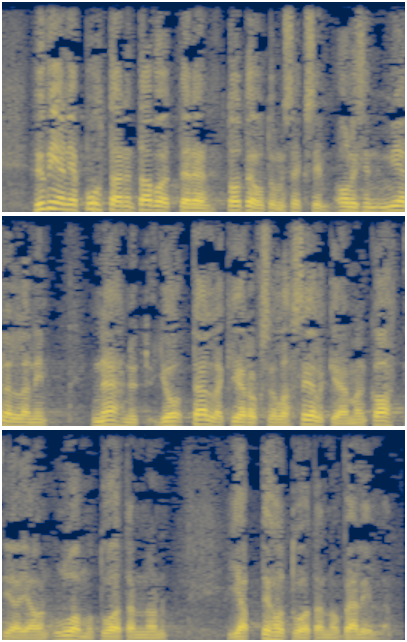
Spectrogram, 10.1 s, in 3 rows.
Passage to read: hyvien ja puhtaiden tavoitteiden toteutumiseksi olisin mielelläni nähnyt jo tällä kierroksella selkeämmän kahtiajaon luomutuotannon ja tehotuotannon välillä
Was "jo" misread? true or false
false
